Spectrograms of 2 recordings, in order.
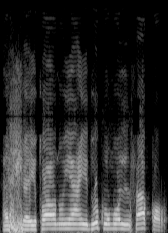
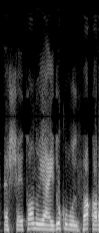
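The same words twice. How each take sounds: First: الشيطان with a full sh spreading through the mouth, recited slowly; spread sh recitation. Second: الشيطان said with a short sh that does not spread; clipped sh, no spread. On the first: Teacher reciting the correct spreading sh. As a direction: let the sh of الشيطان fill the mouth, slow. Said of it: "يمشي ويجري في الفم وينتشر". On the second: Teacher showing the wrong, unspread sh. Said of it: "ليس هذا تفشيا". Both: Shown as a demonstration.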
